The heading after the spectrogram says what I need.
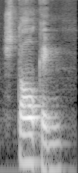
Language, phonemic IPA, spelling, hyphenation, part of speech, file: Dutch, /ˈstɑl.kɪŋ/, stalking, stal‧king, noun, Nl-stalking.ogg
- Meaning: stalking (act or crime of following and harassing someone)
